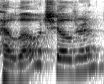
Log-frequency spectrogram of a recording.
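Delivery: sugary, sweet, very high and gentle. Reading a story; a returning woman greets the children, in a sweet voice. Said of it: "someone said in a sweet voice".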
